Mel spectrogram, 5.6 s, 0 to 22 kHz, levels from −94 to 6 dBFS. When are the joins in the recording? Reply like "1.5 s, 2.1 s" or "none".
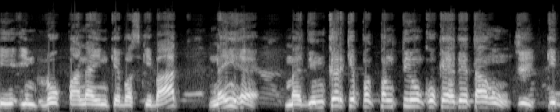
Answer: none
